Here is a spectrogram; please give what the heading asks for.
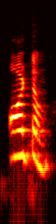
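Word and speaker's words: autumn: अगर एन से पहले एम आए तो एन साइलेंट रहेगा।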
